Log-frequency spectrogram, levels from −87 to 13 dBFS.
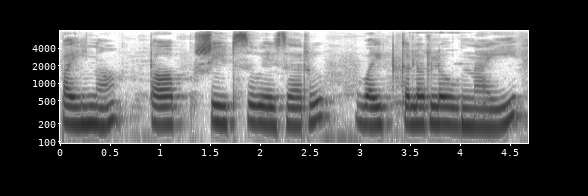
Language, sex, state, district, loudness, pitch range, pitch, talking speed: Telugu, female, Telangana, Hyderabad, -14 LUFS, 195-205 Hz, 200 Hz, 100 wpm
